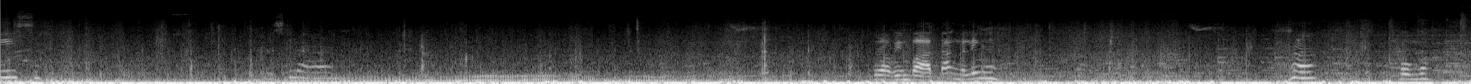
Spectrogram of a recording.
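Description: Wind buffeting the microphone of a bicycle-mounted camera while riding: a loud, constant low rumble. A voice comes through briefly about nine seconds in and again near the end.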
